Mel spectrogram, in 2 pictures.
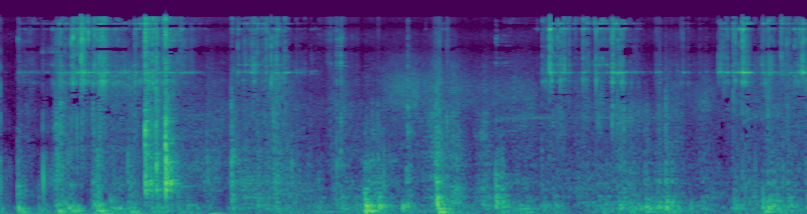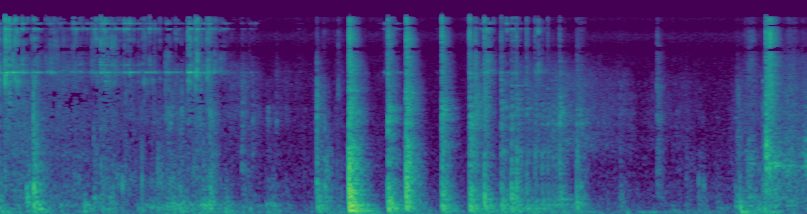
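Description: A plastic lattice rattle ball with a bell inside jingles and rattles as kittens bat it about, with clicks and knocks of toys and paws on a wooden parquet floor. The loudest sharp knocks come together about three-quarters of the way through.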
